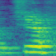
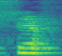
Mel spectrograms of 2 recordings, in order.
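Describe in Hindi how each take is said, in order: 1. इस शब्द की शुरुआत 'ch' ध्वनि से होती है। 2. इस शब्द की शुरुआत 'sh' ध्वनि से होती है। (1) "इसको चेफ नहीं पढ़ते" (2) "इसको शेफ पढ़ते हैं"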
